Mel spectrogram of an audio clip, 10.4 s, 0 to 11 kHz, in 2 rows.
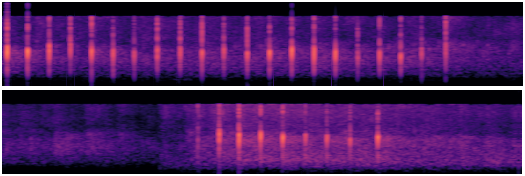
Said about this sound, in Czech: Sestra oslavila 80. narozeniny Můžeme zatleskat.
